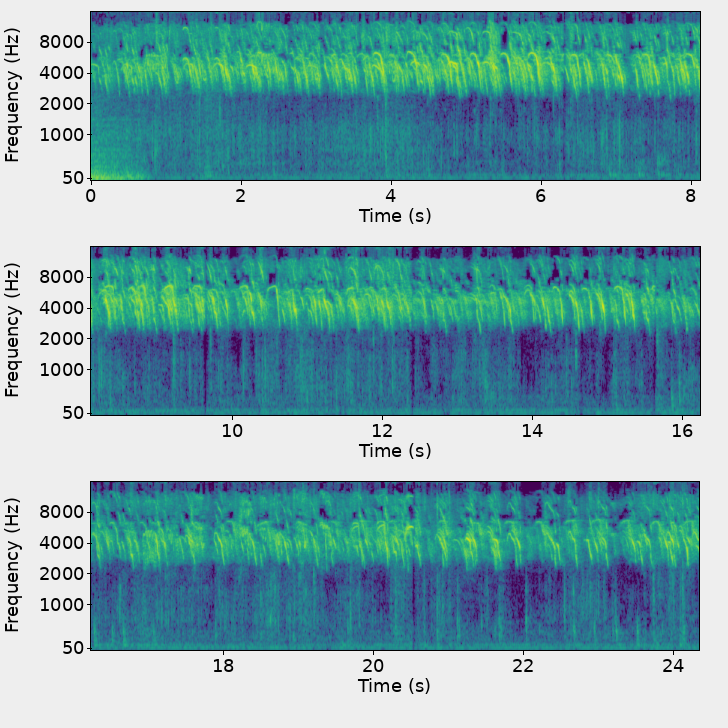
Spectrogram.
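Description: Many young chicks on a farm peeping constantly in a high, dense chorus, close and steady for the whole stretch with no talk.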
